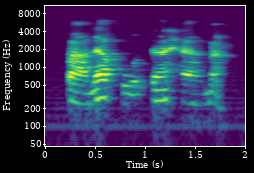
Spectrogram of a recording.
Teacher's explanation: Jadi kofnya tebal, pak sama lamnya tipis ya.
